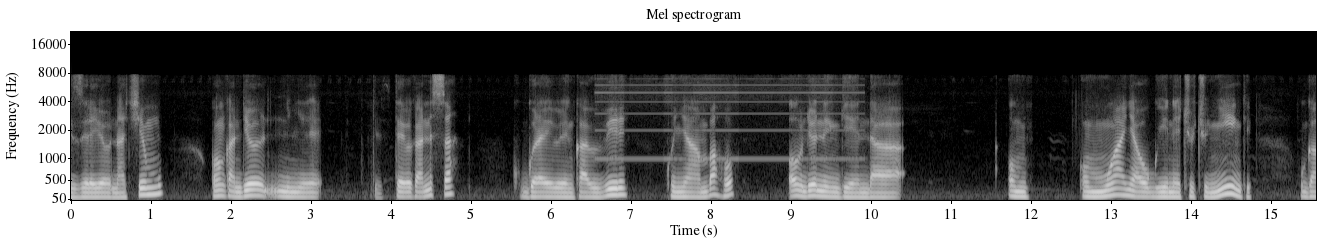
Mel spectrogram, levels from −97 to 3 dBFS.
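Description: A short speech recording with one clear problem: right after "kugurayo nka", at 6.55 s, a steady 1 kHz tone comes in and sits there until 9.92 s, roughly 25 dB below the speech. That's USB whine. The bus pulls current in 1 ms frames, and that ripple gets into the audio through a shared power or ground line, so you hear a fixed 1 kHz pitch. The band-limited top end, with nothing above about 7.7 kHz, comes from the G.722 wideband coding and fits a 56 kbit/s stream.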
